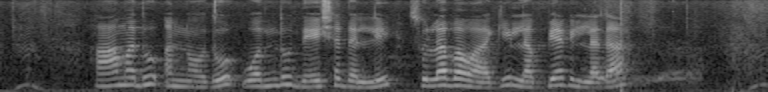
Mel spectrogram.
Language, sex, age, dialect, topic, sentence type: Kannada, female, 36-40, Mysore Kannada, agriculture, statement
